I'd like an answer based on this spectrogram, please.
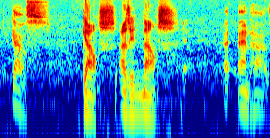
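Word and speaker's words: Gous: and left by uh gaus to rhyme with mouse or house or Lous or grous just going back to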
